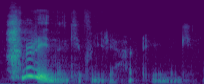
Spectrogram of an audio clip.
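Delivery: hushed, fading echo; softly marveling retelling; awed whisper. Retold or imitated. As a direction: whisper it in wonder, trailing away. Echoing testimony of heavenly bliss.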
